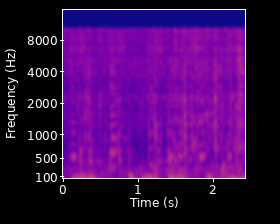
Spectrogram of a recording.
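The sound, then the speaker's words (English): Tomato paste hits hot oil with a steady sizzle and crackle, while a spoon stirs in regular scraping strokes that give the sound a rhythmic pulse. “It's going to pop and splash because oil and water don't mix. Don't get excited. So then I'm going to add in my tomato paste.”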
